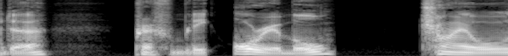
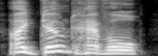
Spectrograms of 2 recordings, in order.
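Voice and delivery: higher, louder protest cut short; breathless protest; 10 semitones higher, 6 dB louder than usual. A narrator's reading. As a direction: protest urgently until interrupted. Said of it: "panting for breath".

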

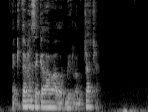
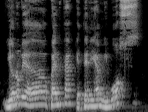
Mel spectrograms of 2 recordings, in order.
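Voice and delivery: normal talking voice

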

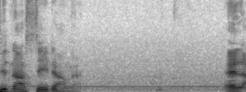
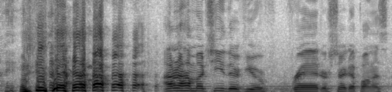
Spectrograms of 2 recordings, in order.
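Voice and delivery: laughing; 3 semitones higher, 10 dB louder than usual. Real, not acted. Laughing through the question.

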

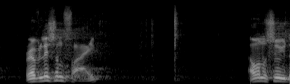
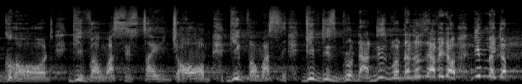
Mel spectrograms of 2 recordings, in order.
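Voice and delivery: mock prayer; 4 semitones higher, 4 dB louder than usual. Preacher acting church members praying for a brother's job, pleading. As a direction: beg God for a job, climbing.

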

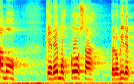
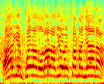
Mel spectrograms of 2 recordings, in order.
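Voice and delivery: raised-pitch, driving sermon cry; full-force preaching; 4 semitones higher than usual. Real, not acted. Preacher rallies the congregation to keep working, full-force preaching. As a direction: preach it out with ringing, insistent repetition.

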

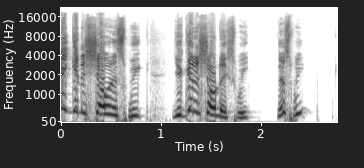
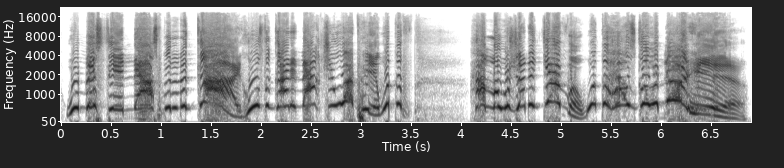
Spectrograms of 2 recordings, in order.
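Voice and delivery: exasperated fan; 11 semitones higher than usual. Retold or imitated. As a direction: demand answers, mock-indignant. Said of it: "And I'll be sitting there like".

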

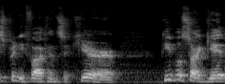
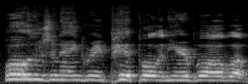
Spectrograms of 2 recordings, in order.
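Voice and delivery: mocking shout; 6 semitones higher, 5 dB louder than usual. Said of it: "shouting about".

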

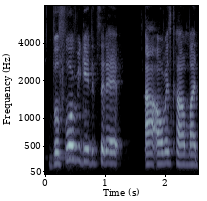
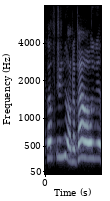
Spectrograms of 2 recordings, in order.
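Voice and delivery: high-pitched surprised question; shocked grandmother; 10 semitones higher, 4 dB louder, faster than usual. Retold or imitated. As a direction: imitate a grandmother caught by surprise. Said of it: "she was shocked".

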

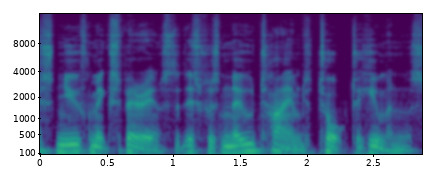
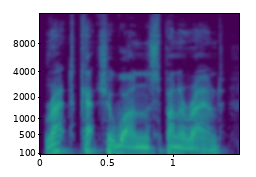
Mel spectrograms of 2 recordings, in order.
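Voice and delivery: ordinary delivery

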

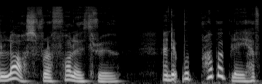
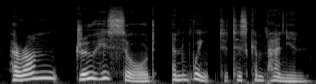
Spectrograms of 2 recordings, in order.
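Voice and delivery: ordinary delivery

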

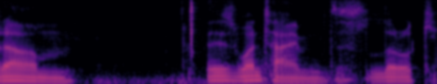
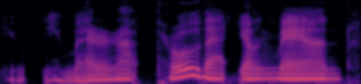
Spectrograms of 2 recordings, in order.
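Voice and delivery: high, lightly voiced elderly lady; a frail old lady scolding; elderly bus monitor scolding a boy; old woman warning; 7 semitones higher, 3 dB louder than usual. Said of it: "poor elderly woman ... was like".

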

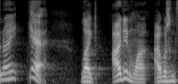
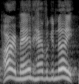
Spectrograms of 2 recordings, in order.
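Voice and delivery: huffy sign-off; 9 semitones higher than usual. Retold or imitated. Retold huffy exit from Discord.

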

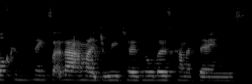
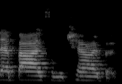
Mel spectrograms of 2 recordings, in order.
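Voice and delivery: normal talking voice

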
